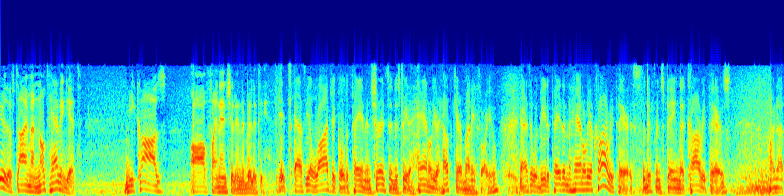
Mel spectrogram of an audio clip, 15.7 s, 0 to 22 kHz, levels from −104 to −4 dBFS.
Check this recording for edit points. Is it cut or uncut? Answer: cut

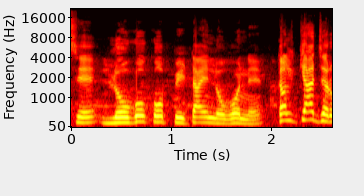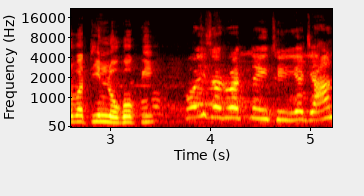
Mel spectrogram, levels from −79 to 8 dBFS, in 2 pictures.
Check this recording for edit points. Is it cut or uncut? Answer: cut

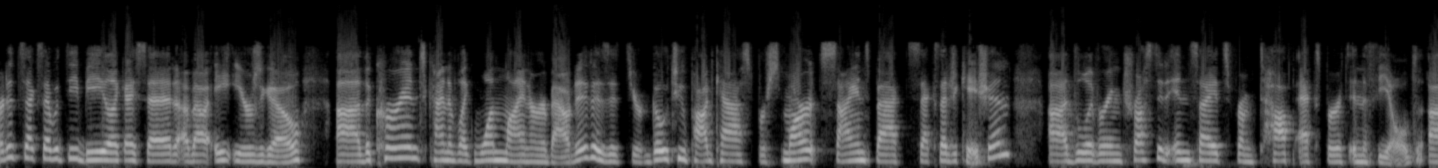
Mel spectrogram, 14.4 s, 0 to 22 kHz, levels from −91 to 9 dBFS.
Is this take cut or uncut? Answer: uncut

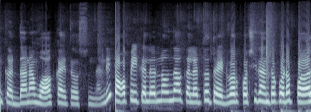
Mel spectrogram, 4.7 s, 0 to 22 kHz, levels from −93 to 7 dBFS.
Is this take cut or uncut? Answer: cut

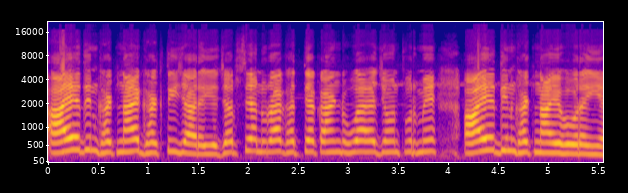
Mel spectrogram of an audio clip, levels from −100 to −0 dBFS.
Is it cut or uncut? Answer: uncut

